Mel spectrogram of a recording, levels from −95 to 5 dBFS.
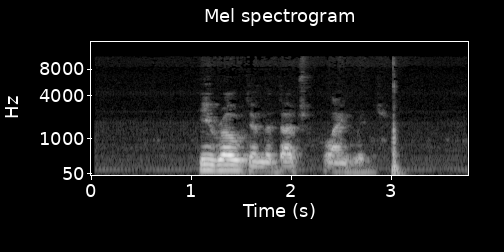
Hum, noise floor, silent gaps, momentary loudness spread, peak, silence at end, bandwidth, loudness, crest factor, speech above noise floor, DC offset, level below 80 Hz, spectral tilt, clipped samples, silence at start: none; -60 dBFS; none; 20 LU; 0 dBFS; 0.7 s; 10 kHz; -18 LUFS; 20 dB; 42 dB; under 0.1%; -50 dBFS; -9.5 dB/octave; under 0.1%; 1.1 s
